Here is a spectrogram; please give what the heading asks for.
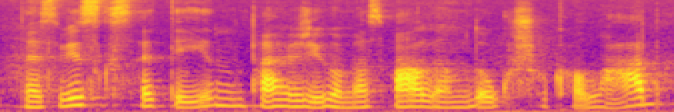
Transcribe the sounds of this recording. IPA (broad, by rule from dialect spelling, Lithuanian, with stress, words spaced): nʲɛs ˈʋʲiːsks ɐˈtʲɛɪn ˈpɑːʋʲɪzʲd͡ʒʲʊɪ ˈjɛɪɡʊ mʲɛs ˈʋɐlˠɡɐm ˈdɐʊk ʃoːkoːˈlˠɑːdɐ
